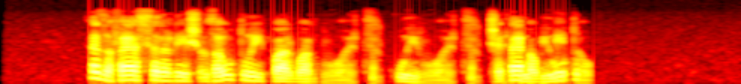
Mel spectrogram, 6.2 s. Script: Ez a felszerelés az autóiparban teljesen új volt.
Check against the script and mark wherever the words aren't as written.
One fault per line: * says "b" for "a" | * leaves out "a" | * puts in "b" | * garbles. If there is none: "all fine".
* says "volt" for "teljesen"
* garbles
